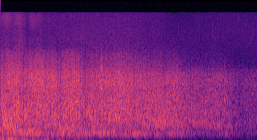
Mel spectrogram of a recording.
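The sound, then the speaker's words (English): A Christmas cracker is pulled on a count of three and goes off with a loud bang that spills into a rough, crackling rush of noise, slowly fading over a few seconds with no voices. “Well, we've got four crackers here”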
